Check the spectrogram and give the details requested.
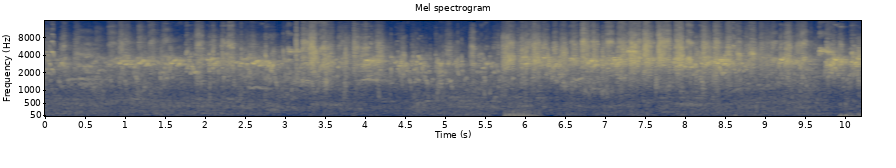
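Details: Budgerigars kept in an old aviary, many birds calling at once: a dense, continuous wash of chirping, warbling chatter and squawks, with busier bursts around the middle and end, no pauses and no other clear sounds.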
